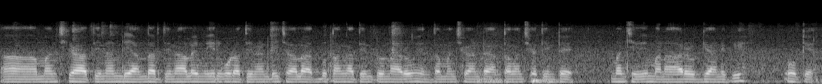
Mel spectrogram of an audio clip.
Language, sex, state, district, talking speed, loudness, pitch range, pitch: Telugu, male, Andhra Pradesh, Visakhapatnam, 190 wpm, -17 LUFS, 120-125 Hz, 125 Hz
